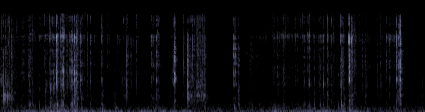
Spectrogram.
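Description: A box cutter blade repeatedly scrapes and shaves dry flakes off a solid, hand-sized yellow DURU soap bar held in one hand. Bright, crisp, dry scraping and crackling strokes come in a quick run, pause briefly just past the midpoint, then resume. Each stroke ends almost instantly with no ring.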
